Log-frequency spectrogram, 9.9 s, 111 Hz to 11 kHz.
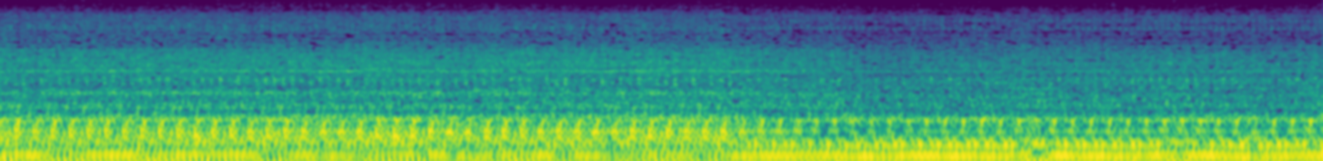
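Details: Audi A4 B7 3.2 rough idle that keeps coming back when cold: deep idle rumble stumbling and wavering unevenly, cause not yet pinned down.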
